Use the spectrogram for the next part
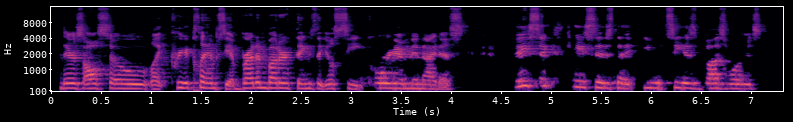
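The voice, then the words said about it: Voice sounds unwell, stuffy. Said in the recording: “I'm a little bit allergy ridden ... I sound terrible”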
